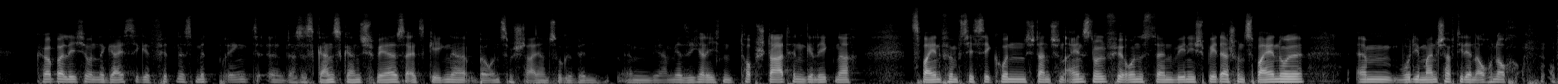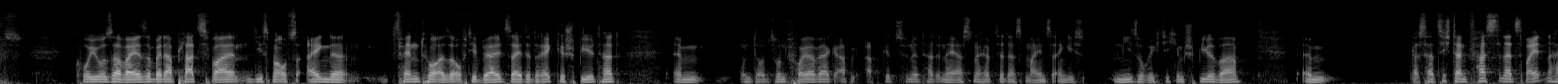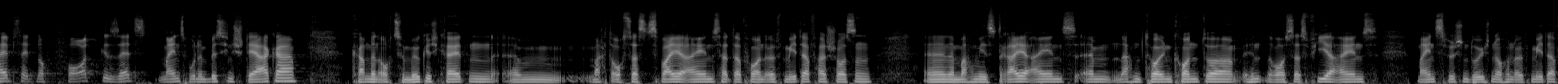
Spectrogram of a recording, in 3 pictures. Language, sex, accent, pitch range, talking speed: German, male, German, 110-125 Hz, 170 wpm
